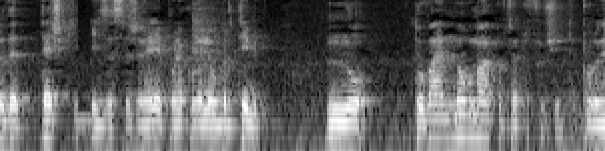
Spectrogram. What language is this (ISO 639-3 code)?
bul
